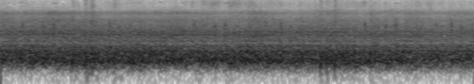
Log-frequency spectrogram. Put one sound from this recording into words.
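A steam locomotive rumbles steadily along the track.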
